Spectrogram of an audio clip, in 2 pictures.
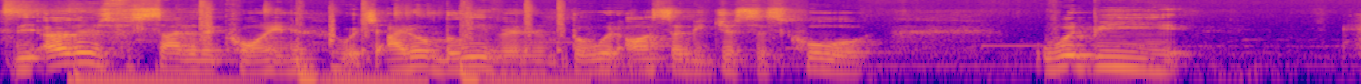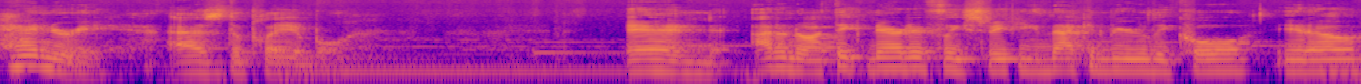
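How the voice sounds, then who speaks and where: With music in the background and audible room echo, a man talks at a moderate pace in a medium pitch. His pitch variation is ordinary, and he leaves long, frequent pauses. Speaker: YouTuber, game theory commentator. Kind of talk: video essay monologue. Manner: halting, many false starts.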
